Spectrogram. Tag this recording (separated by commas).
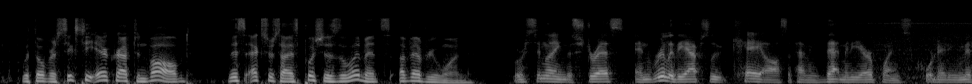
Speech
